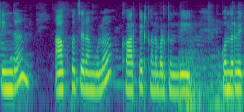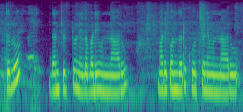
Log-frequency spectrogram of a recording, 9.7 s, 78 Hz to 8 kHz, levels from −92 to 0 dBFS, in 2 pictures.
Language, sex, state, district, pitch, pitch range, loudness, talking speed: Telugu, female, Telangana, Mahabubabad, 200 Hz, 190-220 Hz, -18 LUFS, 85 wpm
